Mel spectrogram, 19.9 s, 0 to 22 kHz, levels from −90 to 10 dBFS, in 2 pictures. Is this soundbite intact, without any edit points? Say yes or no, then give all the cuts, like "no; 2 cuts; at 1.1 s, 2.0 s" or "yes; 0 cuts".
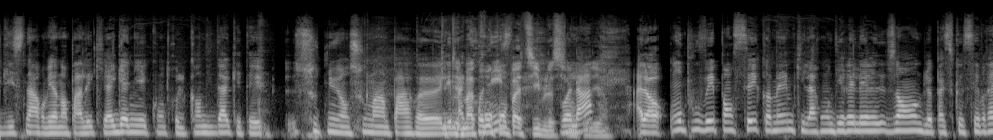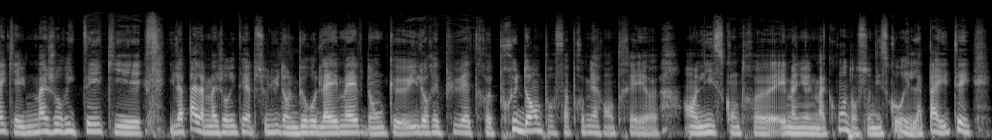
yes; 0 cuts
